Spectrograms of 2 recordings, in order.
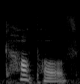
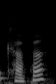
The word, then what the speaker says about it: cuppa: of tea good now this is such a natural and common way to pronounce kapov that in British English the word copper actually means a cup of tea and after all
